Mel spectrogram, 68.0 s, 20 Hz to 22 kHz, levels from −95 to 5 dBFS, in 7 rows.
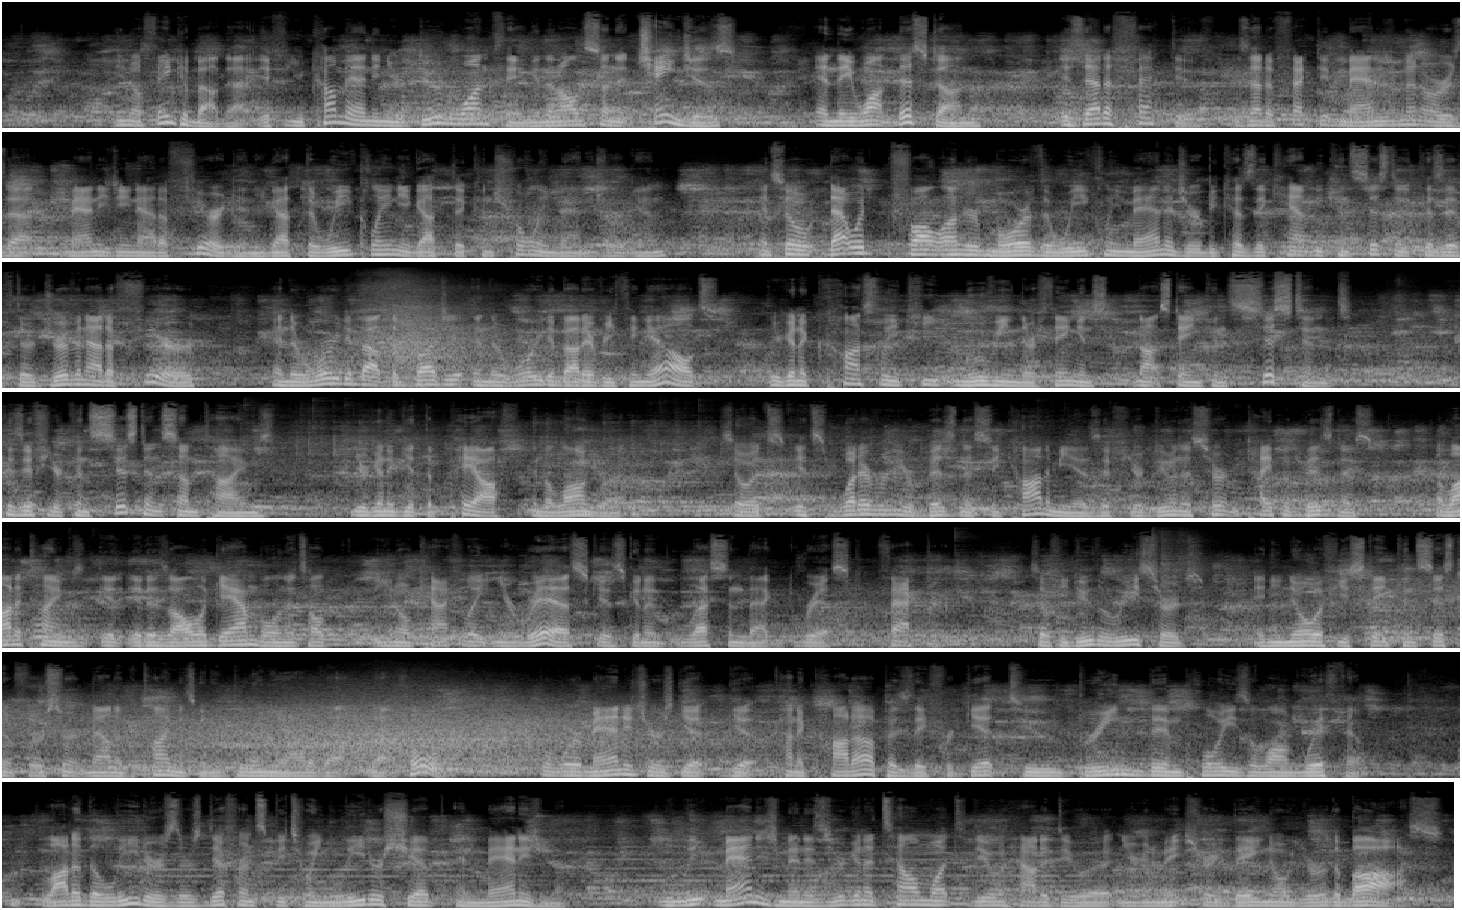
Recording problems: chatter from many people; loud; throughout; 8 dB below the speech
traffic noise; noticeable; throughout; 10 dB below the speech

